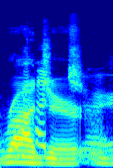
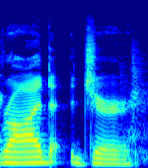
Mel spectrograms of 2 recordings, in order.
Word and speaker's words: Rodger: So not Roger, Rodger. Roger. He's real specific about it. It's Rod. Roger He corrects Roger with a people D. constantly. Roger with a D. I want you to specifically pronounce the D.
